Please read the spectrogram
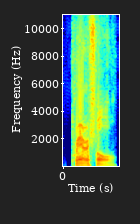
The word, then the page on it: prayerful: American English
